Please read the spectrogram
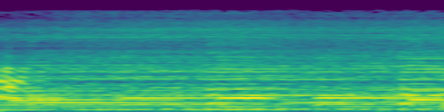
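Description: Two acoustic guitars playing a held, slow accompaniment, with a woman's sung line sliding down and ending right at the start.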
